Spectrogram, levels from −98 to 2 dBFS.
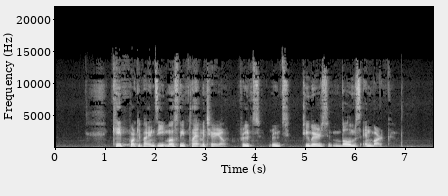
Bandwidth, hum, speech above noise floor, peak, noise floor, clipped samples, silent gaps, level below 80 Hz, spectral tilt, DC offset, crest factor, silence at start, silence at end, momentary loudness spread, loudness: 15 kHz; none; 35 dB; -2 dBFS; -52 dBFS; under 0.1%; none; -46 dBFS; -4.5 dB/octave; under 0.1%; 18 dB; 0.8 s; 0.4 s; 11 LU; -18 LUFS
